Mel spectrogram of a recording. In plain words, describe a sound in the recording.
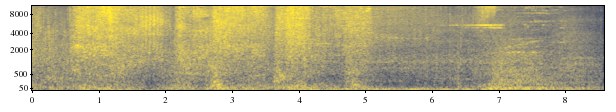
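A large monster roars and snarls.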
